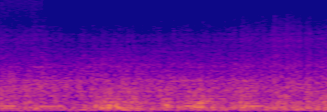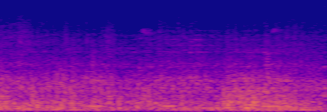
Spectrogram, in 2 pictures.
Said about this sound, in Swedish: Det rostiga, smutsiga, nersmorda lokomotivet suckade och stönade och pustade. Det slamrade och ramlade och stånkade.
